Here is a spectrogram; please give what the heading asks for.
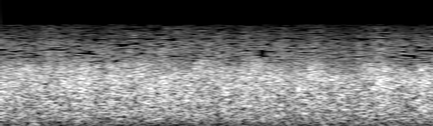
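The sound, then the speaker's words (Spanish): Applause from an audience at a seminar event: dense, steady clapping that fills the whole clip at an even level, with no talk over it. “Así es que un aplauso para todos, todos ustedes”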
